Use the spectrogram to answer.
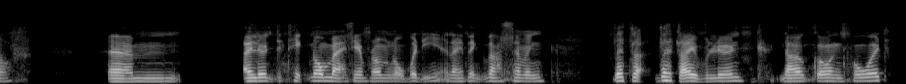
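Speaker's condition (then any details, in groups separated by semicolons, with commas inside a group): Cerebral palsy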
